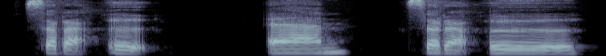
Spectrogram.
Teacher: They make the vowel sound which is a little bit like the ER in her, only said with a more relaxed throat.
